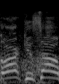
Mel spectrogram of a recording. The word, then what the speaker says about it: Arkansas: And that's how you pronounce it. Ain't aren't. It's Arkansas, baby.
